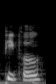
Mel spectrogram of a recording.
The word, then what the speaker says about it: Pipl: i miłości do kosmosu jego wymawiamy tak samo jak People reprezentuje nowe pokolenie to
